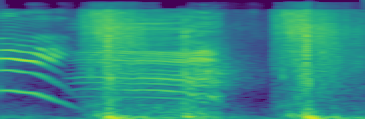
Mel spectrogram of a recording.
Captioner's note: marker yells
